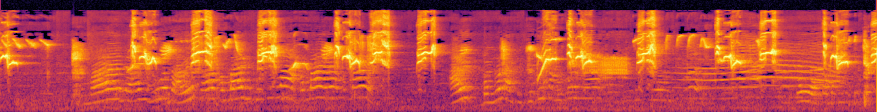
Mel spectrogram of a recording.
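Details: Oriental magpie-robin in full song. A varied, busy stream of harsh squawks, buzzy harmonic notes and high piercing whistles pours out almost without pause, with sharp upslurs repeated every second or so.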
